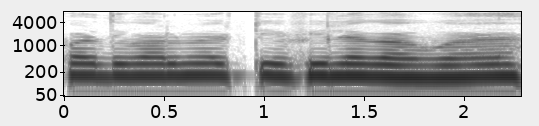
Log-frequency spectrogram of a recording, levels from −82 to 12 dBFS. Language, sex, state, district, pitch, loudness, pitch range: Hindi, male, Jharkhand, Deoghar, 165 Hz, -12 LUFS, 160-170 Hz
